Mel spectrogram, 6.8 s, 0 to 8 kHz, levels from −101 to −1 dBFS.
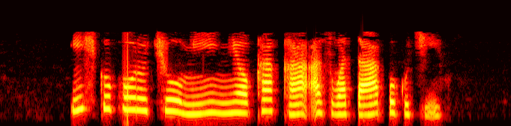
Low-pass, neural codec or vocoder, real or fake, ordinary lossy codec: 7.2 kHz; none; real; AAC, 16 kbps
